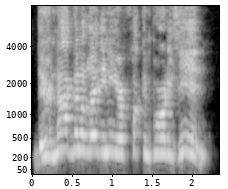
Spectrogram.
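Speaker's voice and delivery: loud, furious outburst at the listeners; angry rant. Real, not acted. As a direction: shout it down at them in anger. Ranting at third-party hopefuls.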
